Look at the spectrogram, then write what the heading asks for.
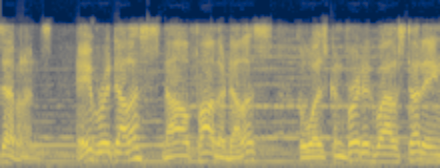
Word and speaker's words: Dulles: Dallas, you're right. The pronunciation is Dallas.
